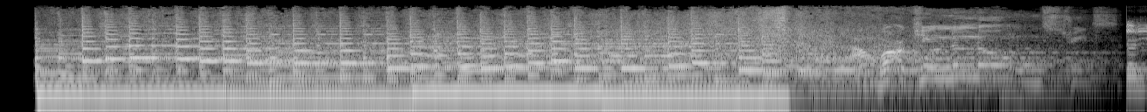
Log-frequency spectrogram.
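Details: Loud electronic dance music with a pulsing beat and bass fills the whole recording.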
